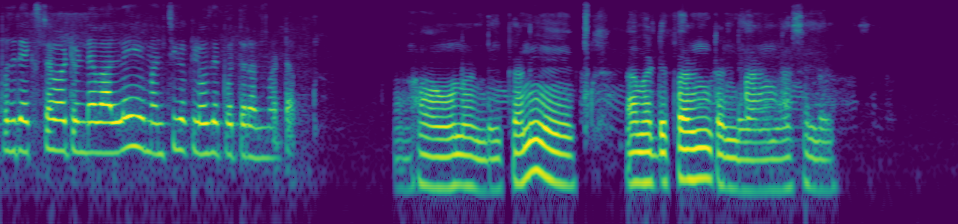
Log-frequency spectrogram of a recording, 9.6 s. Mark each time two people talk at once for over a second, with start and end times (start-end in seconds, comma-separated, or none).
none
